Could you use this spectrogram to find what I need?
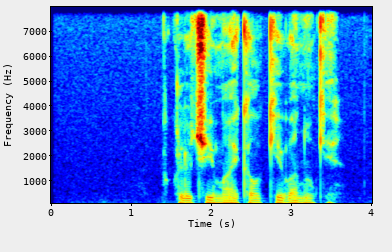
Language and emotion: Russian, neutral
